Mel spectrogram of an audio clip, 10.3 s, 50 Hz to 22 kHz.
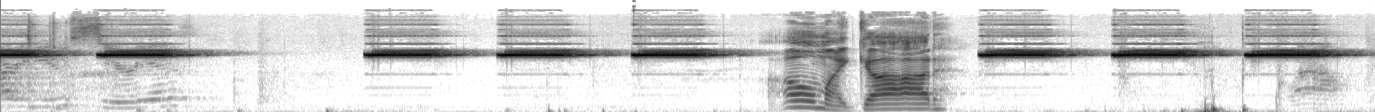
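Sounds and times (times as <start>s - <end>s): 
fire alarm blaring in long repeating tones: 0.0s - 2.0s, 2.7s - 6.0s, 7.3s - 10.3s
speech: 5.9s - 7.2s.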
